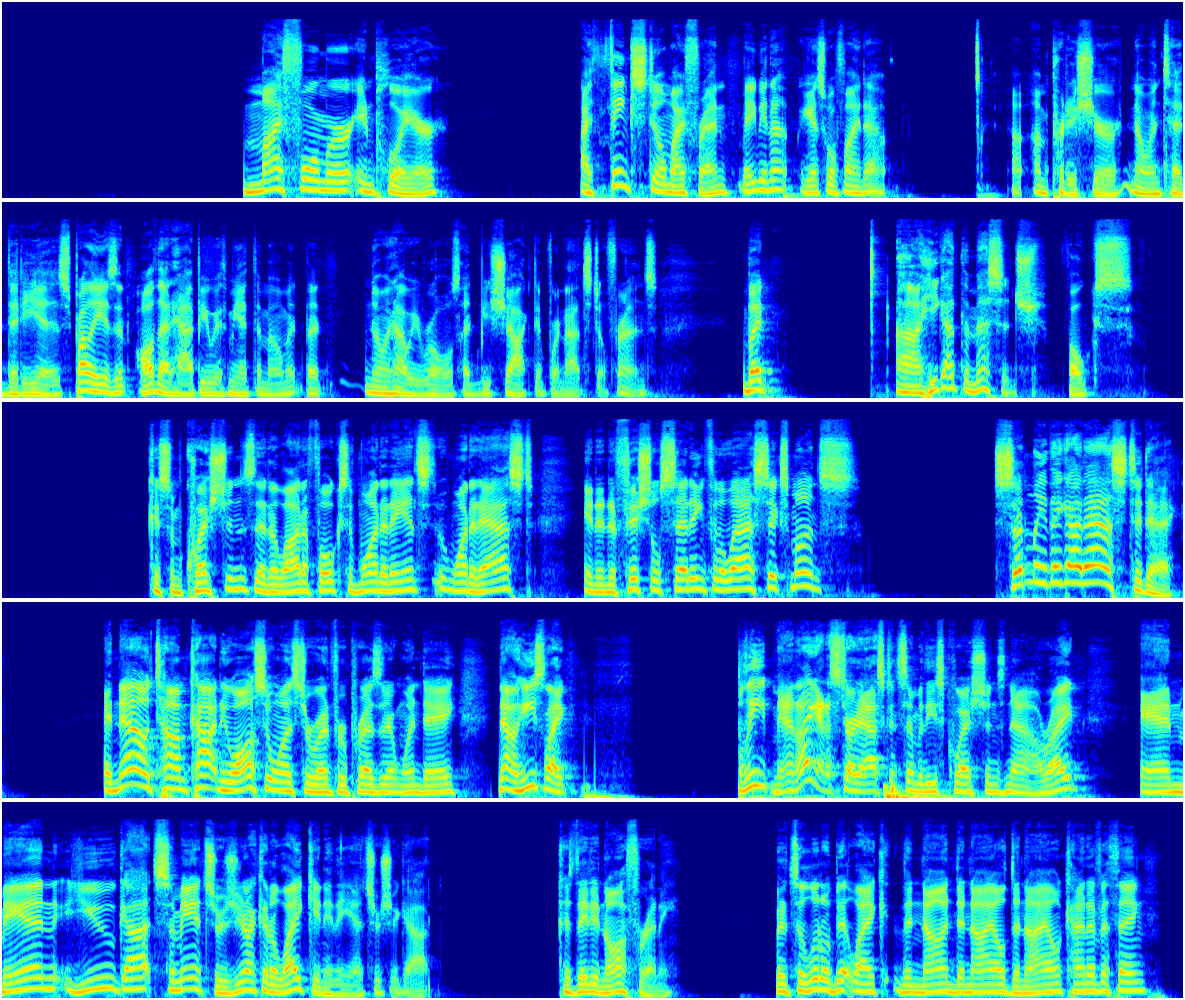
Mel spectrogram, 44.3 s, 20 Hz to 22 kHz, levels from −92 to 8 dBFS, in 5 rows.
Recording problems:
none

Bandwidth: 15 kHz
